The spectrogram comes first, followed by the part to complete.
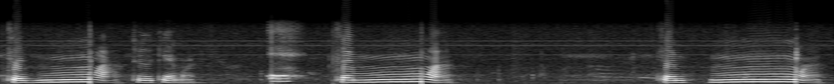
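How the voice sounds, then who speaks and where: A woman's voice: mid-range voice, highs cut off, a little hiss or hum. A mother coaxing her baby in sing-song baby talk, repeating simple words over and over on a home video.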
